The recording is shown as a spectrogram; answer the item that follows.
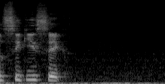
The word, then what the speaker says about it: SigiSig: you can find me it's it's the real sicky-sick but with s III say it like a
